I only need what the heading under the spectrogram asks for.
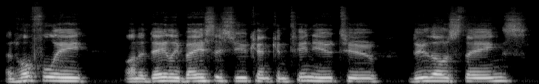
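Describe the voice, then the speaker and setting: A man's voice: on the high side, flat delivery, a little slow, a little mellow. A man presenting a walkthrough of a wellness app, explaining step by step and often restarting phrases. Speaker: company presenter.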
